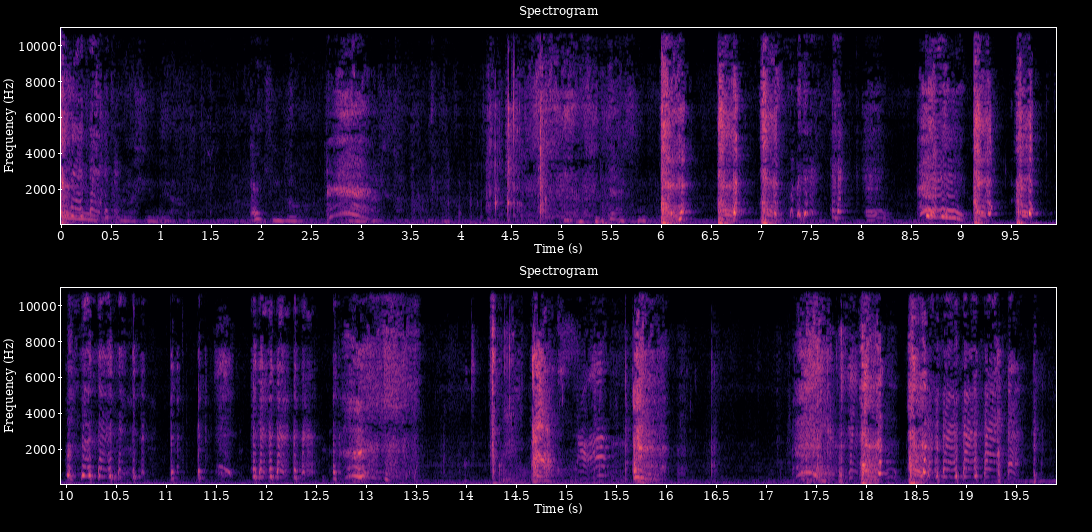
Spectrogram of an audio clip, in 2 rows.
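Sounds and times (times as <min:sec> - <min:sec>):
woman coughing: 0:06.0 - 0:07.8, 0:08.6 - 0:10.2, 0:15.6 - 0:16.0, 0:17.4 - 0:19.5.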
